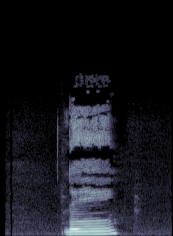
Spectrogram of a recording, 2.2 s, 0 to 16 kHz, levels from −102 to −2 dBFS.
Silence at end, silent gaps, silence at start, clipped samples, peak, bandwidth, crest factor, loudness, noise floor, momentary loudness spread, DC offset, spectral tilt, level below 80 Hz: 0.7 s; none; 0.8 s; under 0.1%; -6 dBFS; 9.2 kHz; 20 dB; -22 LUFS; -66 dBFS; 11 LU; under 0.1%; -6 dB/octave; -72 dBFS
